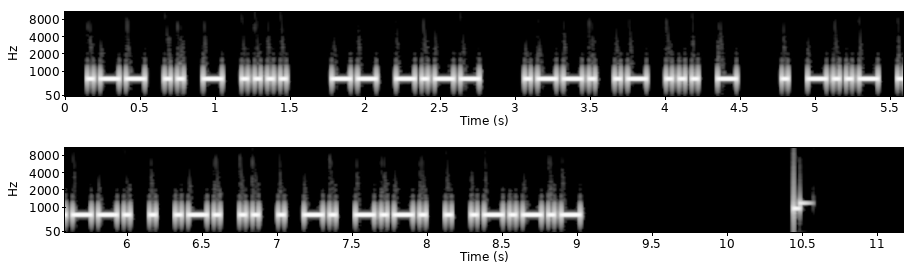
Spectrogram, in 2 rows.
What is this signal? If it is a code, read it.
Morse code, heard as a keyed tone, about 28 wpm, 700 Hz. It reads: WITH MY PAST EXPERIENCE.
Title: Sentences from Top 1000 Words - Review Part 6 - 28wpm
